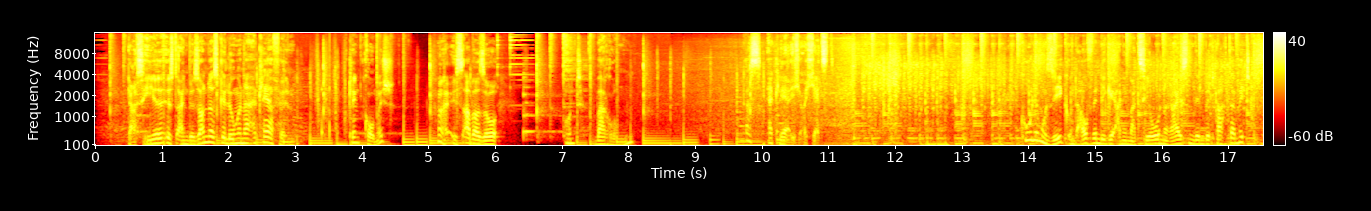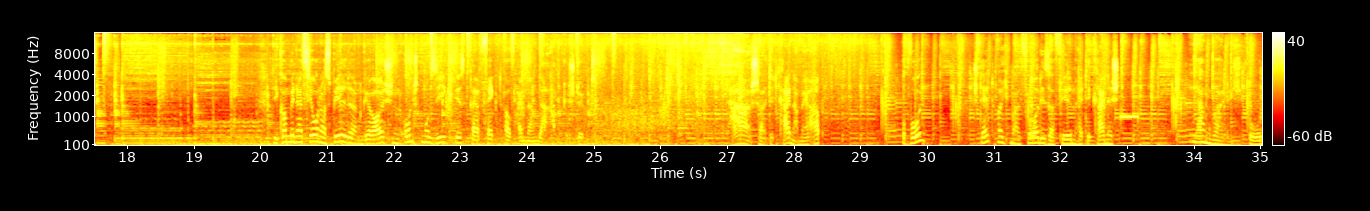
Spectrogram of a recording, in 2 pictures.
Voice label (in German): Audio Erklaerfilm Eigenwerbung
